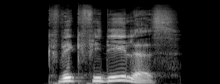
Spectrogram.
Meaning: strong/mixed nominative/accusative neuter singular of quickfidel
- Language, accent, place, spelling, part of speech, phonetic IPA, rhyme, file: German, Germany, Berlin, quickfideles, adjective, [ˌkvɪkfiˈdeːləs], -eːləs, De-quickfideles.ogg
